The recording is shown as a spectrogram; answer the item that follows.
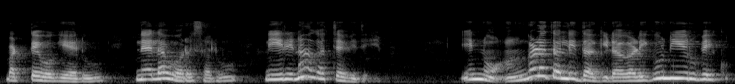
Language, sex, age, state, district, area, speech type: Kannada, female, 45-60, Karnataka, Tumkur, urban, spontaneous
